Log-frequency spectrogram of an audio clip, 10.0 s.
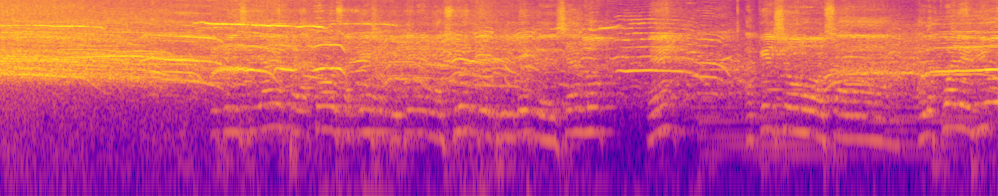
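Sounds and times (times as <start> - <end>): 
audience shouting loudly: 0.0 - 9.9
speech: 3.3 - 9.9.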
